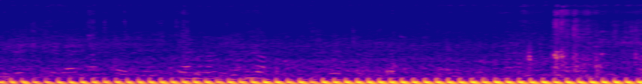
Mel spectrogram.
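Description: A motorcycle idles near a temple parking area on arrival at Bhimashankar, its engine thumping in a steady rapid pulse, close and loud throughout.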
